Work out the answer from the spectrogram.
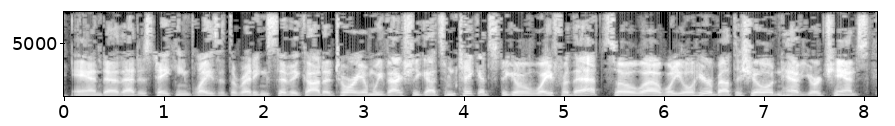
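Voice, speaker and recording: A man's voice: medium pitch, fairly even intonation, brisk, hardly any pauses, fairly bright tone, no room sound. An American man hosting local morning radio in a folksy, rambling, unscripted way. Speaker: local radio show host.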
